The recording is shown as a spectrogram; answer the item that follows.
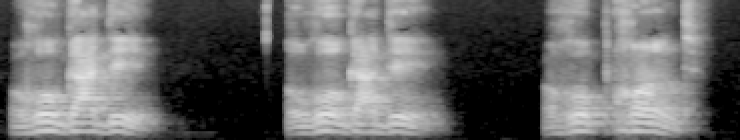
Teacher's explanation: the end of my tongue is coming against what we call the luette, and there is a vibration. So we call it roulé or vibrant.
